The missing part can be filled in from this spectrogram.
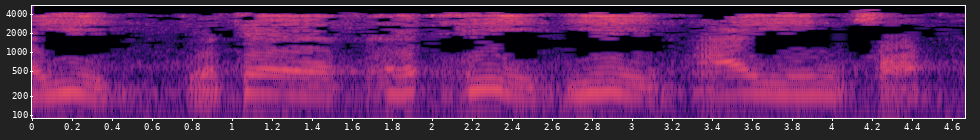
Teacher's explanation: الهاء والياء عند القراء خلاف في الفتح وفي الإمالة وفي التقليل، فهتلاقي البعض يقرأها بالإمالة الهاء يميلها هي والياء يميلها ي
